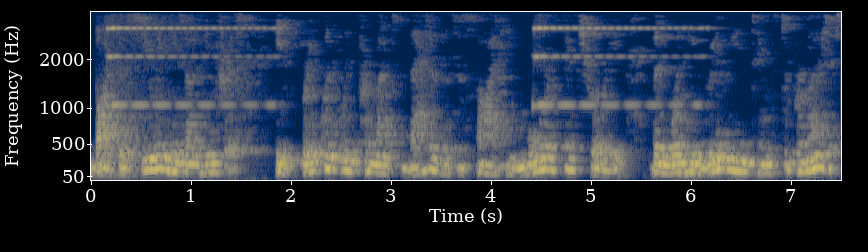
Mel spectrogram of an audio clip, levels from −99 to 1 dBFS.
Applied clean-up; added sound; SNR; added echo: classical method WPE with log-MMSE.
